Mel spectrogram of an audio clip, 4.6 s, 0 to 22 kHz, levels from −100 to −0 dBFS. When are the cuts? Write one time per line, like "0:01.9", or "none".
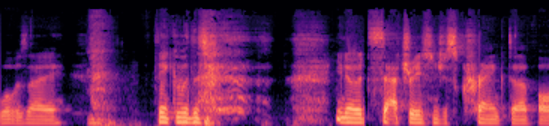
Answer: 0:03.0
